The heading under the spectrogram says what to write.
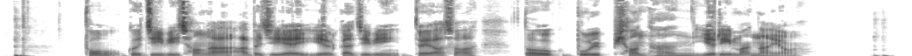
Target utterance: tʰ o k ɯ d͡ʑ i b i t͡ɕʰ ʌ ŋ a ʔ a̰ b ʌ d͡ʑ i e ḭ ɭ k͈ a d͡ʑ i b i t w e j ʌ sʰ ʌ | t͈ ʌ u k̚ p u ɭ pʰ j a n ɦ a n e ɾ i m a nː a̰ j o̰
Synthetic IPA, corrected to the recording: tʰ o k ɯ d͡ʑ i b i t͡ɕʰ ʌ ŋ a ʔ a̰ b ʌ d͡ʑ i e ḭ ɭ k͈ a d͡ʑ i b i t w e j ʌ sʰ ʌ | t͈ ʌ u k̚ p u ɭ pʰ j ʌ n ɦ a n i ɾ i m a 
